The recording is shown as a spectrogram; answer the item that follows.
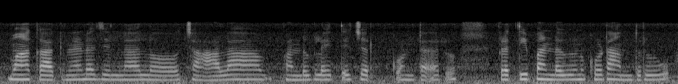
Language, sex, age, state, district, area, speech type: Telugu, female, 45-60, Andhra Pradesh, Kakinada, rural, spontaneous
